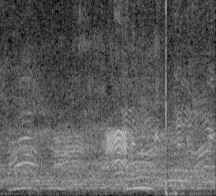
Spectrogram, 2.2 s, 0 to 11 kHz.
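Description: Pitch-side sound of a football match in a stadium without spectators: faint shouts from players, and a single sharp thud of the ball being kicked about 1.7 seconds in.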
